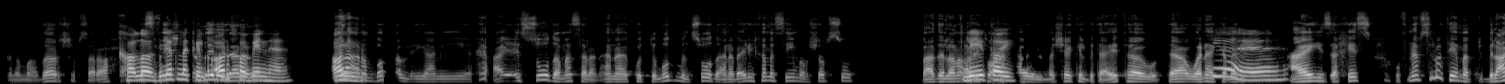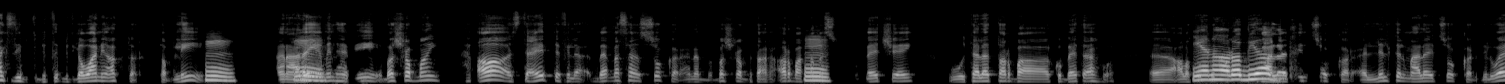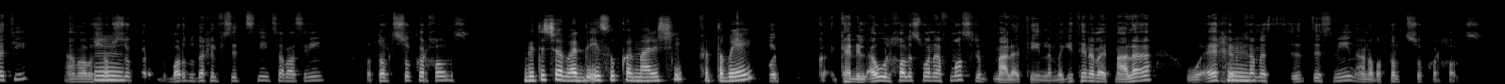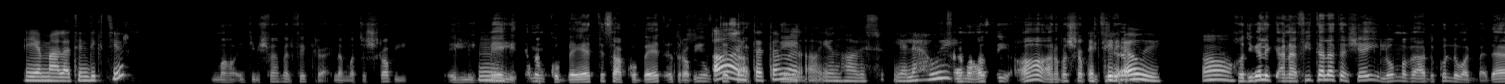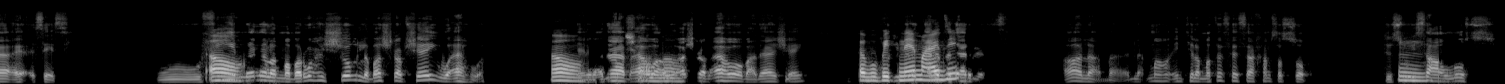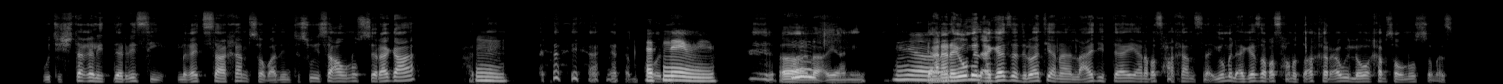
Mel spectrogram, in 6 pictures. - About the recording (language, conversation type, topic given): Arabic, unstructured, إيه دور الأكل في لَمّة العيلة؟
- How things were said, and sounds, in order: tapping; in English: "الSoda"; in English: "soda"; in English: "soda"; distorted speech; other noise; laugh; laughing while speaking: "يعني أنا باقول لِك"; chuckle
